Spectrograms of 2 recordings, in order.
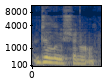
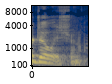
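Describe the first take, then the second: First: Said in the usual way. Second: "delusional" fumbled as "de-li-shnal"; "delusional" with "lu" slipping to "li"; mispronounced slip. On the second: Real, not acted. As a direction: stumble quickly over "delusional", middle vowel as a short "i". Slips on word, then corrects it.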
